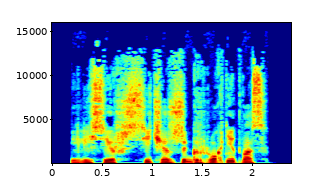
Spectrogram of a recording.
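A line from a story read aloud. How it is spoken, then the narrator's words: Through clenched teeth. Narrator (Russian): процедила Дана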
